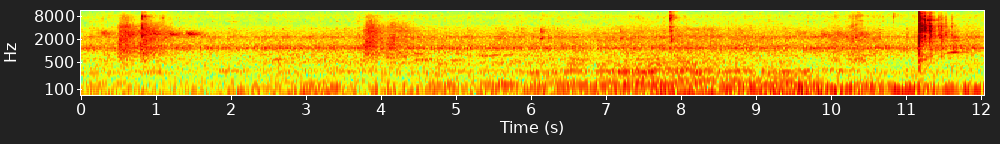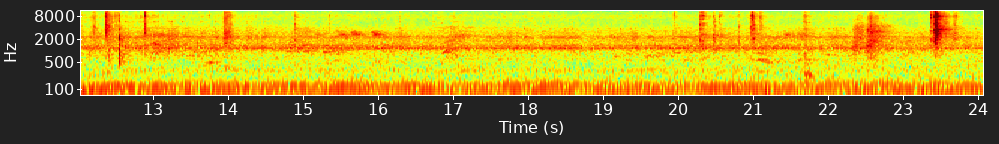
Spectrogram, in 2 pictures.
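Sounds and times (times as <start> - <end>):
low engine-like rumble: 0.0 - 24.0
metal parts clicking and clinking: 20.2 - 21.2, 23.3 - 23.8.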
